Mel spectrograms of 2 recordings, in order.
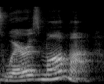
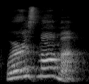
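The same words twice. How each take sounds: First: Said in the usual way. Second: Higher and louder read-aloud question; high, loud, playful question; animated storytelling. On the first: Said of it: "one question is". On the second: Shown as a demonstration. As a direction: ham up the question for the kids. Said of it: "So here's an example".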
